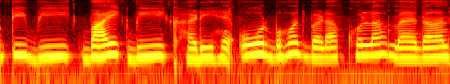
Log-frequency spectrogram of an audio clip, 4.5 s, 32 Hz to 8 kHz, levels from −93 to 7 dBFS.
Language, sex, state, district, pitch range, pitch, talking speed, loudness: Hindi, female, Punjab, Kapurthala, 180-210 Hz, 190 Hz, 145 wpm, -18 LUFS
